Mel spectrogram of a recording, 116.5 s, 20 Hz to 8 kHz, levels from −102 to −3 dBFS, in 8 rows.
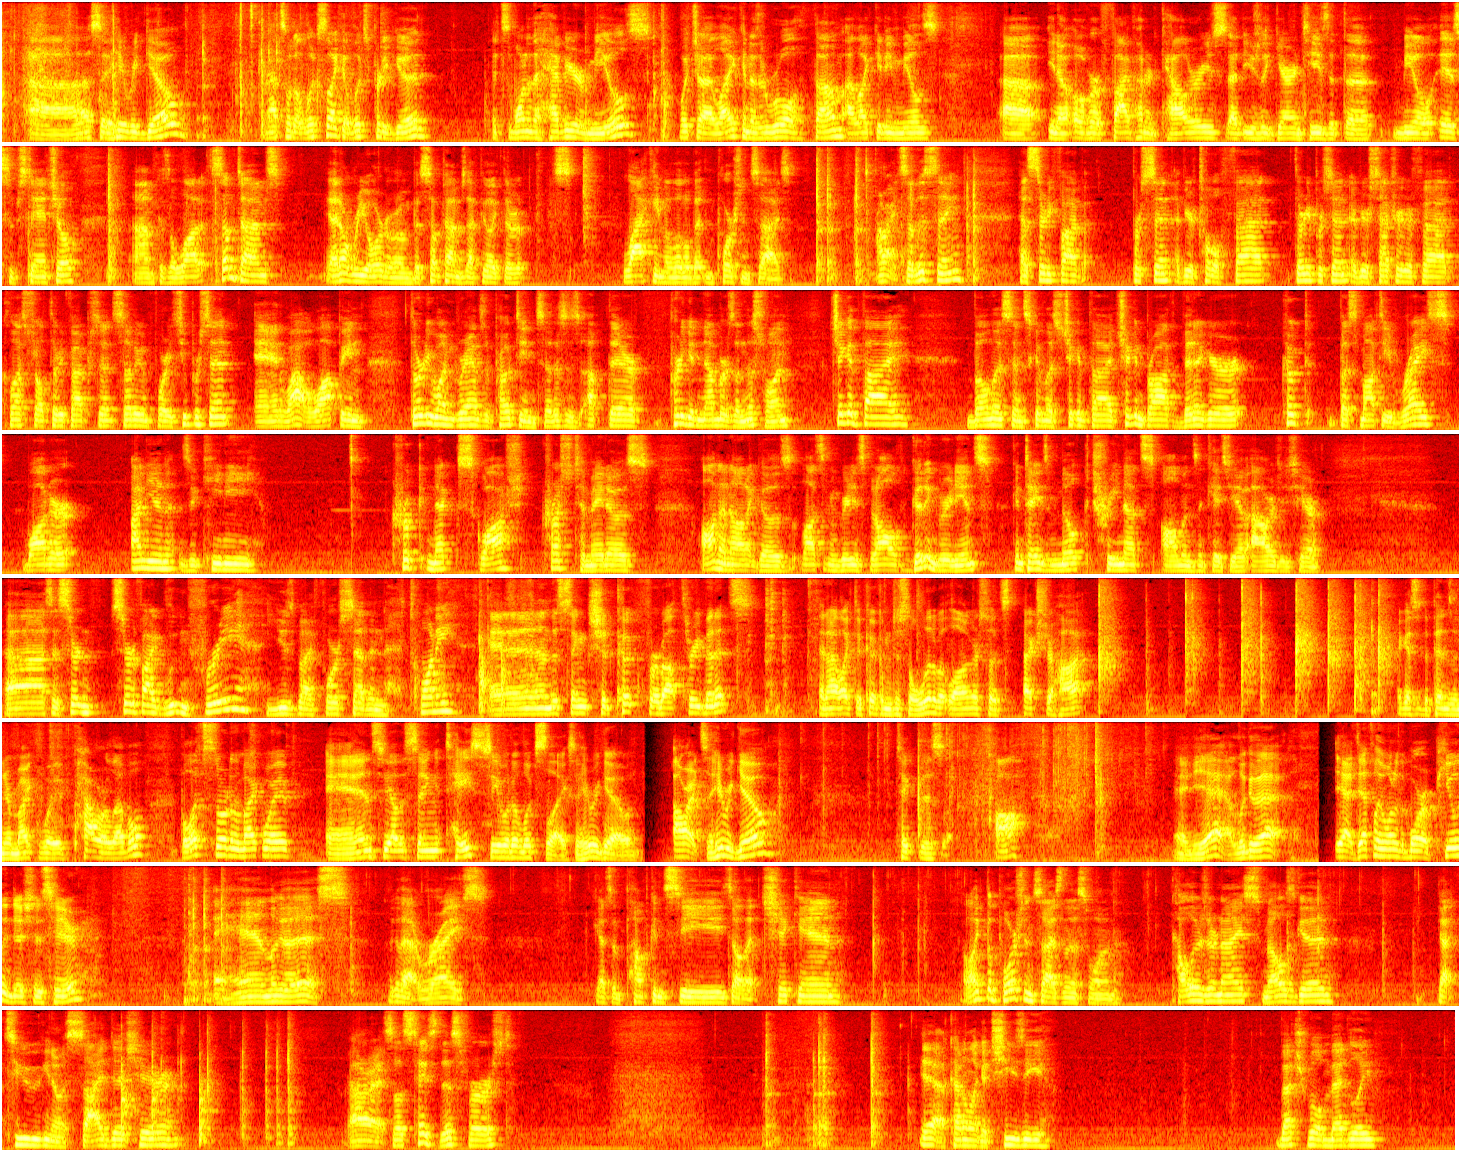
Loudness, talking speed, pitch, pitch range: -18 LUFS, 150 wpm, 120 Hz, 110-135 Hz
